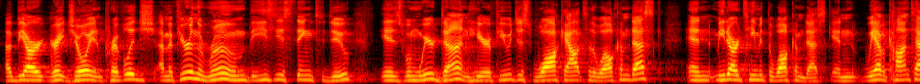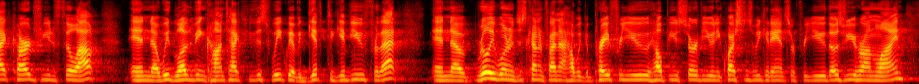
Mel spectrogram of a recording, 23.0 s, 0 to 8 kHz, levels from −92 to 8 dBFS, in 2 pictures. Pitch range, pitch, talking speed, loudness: 150-170 Hz, 160 Hz, 280 wpm, -26 LUFS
